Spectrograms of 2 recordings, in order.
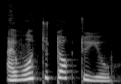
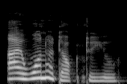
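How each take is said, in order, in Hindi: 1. 'Want to' धीरे बोलने पर दो पूरे शब्दों की तरह बोला जाता है। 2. 'Want to' तेज़ बोलने पर मिलकर 'wanna' जैसा बोला जाता है।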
